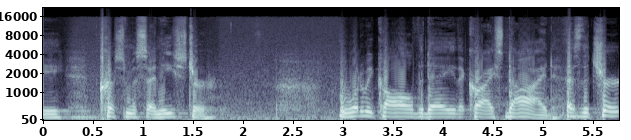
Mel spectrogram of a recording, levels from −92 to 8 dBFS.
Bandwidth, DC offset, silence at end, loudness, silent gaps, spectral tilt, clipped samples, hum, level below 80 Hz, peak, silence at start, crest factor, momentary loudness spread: 16 kHz; 1%; 0 s; -10 LUFS; none; -6 dB/octave; 1%; none; -32 dBFS; 0 dBFS; 0 s; 10 dB; 16 LU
